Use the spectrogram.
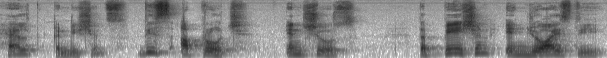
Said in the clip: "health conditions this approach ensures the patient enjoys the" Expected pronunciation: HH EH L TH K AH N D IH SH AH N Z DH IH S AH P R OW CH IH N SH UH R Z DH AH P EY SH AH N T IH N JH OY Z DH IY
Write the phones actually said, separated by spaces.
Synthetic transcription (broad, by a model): HH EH L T K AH N D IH SH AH N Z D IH S AH P R OW CH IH N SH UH R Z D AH P EY SH AH N T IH N JH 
